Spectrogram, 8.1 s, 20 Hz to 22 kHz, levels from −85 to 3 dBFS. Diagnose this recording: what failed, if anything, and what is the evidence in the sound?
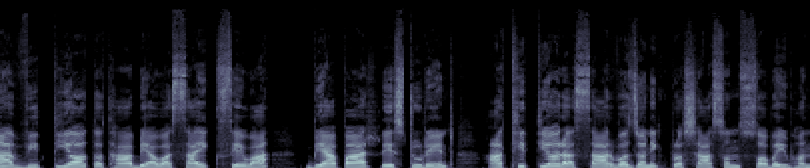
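Nothing in this speech recording stood out as a fault on listening.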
